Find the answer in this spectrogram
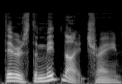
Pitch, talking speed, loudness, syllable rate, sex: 140 Hz, 245 wpm, -19 LUFS, 6.3 syllables/s, male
